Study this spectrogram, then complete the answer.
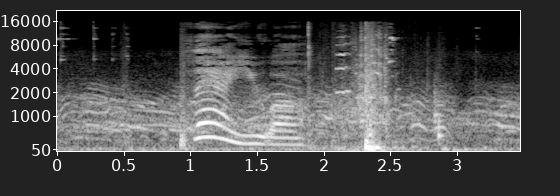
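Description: A young girl speaks softly and close by.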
